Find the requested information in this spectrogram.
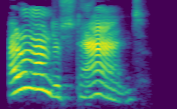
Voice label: I Dont Understand, 1 boy, 8 yrs; Talking Sound Effects

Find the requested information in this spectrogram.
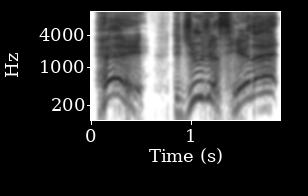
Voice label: VOICE COMICAL; Radio

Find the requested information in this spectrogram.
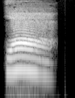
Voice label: "Yeah", Kids Cartoon Game Voice; Recorded Voice Sound Effects

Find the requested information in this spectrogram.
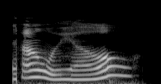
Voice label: Toddler "How are you?"; Talking Sound Effects

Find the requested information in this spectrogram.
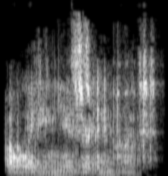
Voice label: Robot Voice, Robot Type 1 voice; "Awaiting user input"; Robot Sound Effects

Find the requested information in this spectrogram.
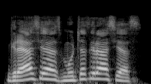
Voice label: Thanks A Lot, female, Spanish; Etiquette, female, foreign, Spanish

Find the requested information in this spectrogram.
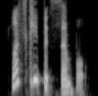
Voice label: Lets Keep It Simple, Adult Phrase, 1 girl, 9 yrs

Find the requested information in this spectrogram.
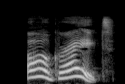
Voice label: Oh Great Female, Exclamation; VoiceBox

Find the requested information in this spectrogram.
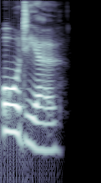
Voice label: British Female Voice; Recorded Voice Sound Effects; human voice sound effect

